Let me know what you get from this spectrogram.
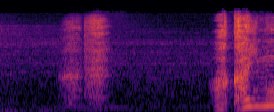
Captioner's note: gasp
